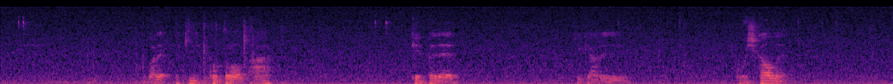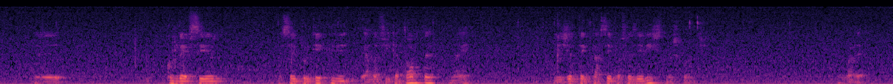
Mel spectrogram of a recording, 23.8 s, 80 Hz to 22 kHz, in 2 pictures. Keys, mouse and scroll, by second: 0.2 click, 0.6-1.0 scroll up 2, 1.2 Tab, 1.8 Tab, 3.2 ctrl+a, 5.7-8.4 middle drag, 8.4 scroll up 1, 8.9-11.9 shift+middle drag, 11.9 scroll up 1, 12.4-13.7 middle drag, 13.7 Tab, 14.2 Tab, 14.8 scroll up 1, 15.0 scroll down 1, 15.4 middle click, 15.8 Tab, 16.2 middle click, 16.6 scroll up 1, 16.9-21.0 middle drag, 21.0 click, 21.8-23.8 middle drag.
